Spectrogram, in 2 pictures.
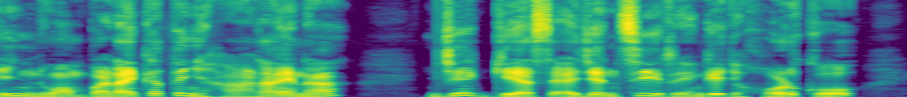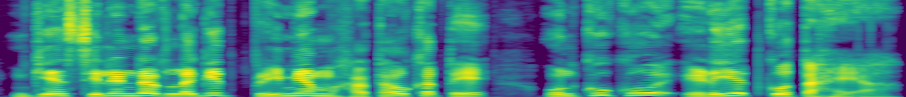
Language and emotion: Santali, disgusted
